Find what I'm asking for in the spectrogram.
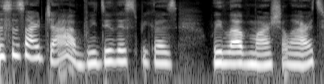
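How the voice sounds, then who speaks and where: A soft-spoken woman talks at a moderate pace with an American accent. Her voice sits at medium pitch, dark and mellow in tone. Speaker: professional boxer. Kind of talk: podcast interview.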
